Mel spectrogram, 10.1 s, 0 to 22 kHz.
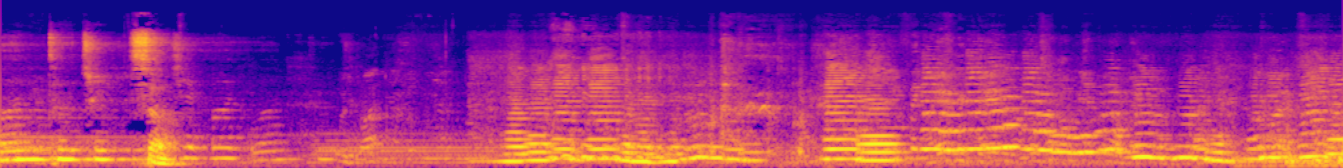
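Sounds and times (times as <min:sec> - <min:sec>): band music with bending lead melody: 0:03.1 - 0:10.0.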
